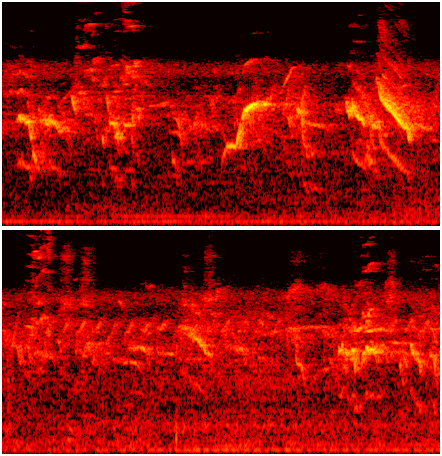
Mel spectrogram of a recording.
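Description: Currawongs give loud ringing, sliding whistled calls, the strongest swooping up and down twice in quick succession, over a busy chatter of other birds and low background rumble.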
